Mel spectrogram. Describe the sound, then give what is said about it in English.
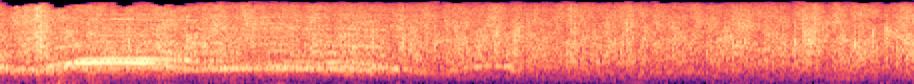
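Audience applause greets a comedian taking the stage at a New York City show. The clapping is loud, dense and sustained throughout, easing slightly in the second half. “Thank you for that big live album style applause.”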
